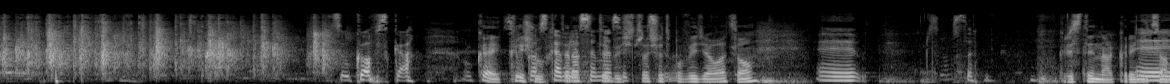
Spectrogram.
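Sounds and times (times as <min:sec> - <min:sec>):
applause: 0:00.0 - 0:03.6
speech: 0:03.4 - 0:08.7, 0:10.7 - 0:11.6.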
